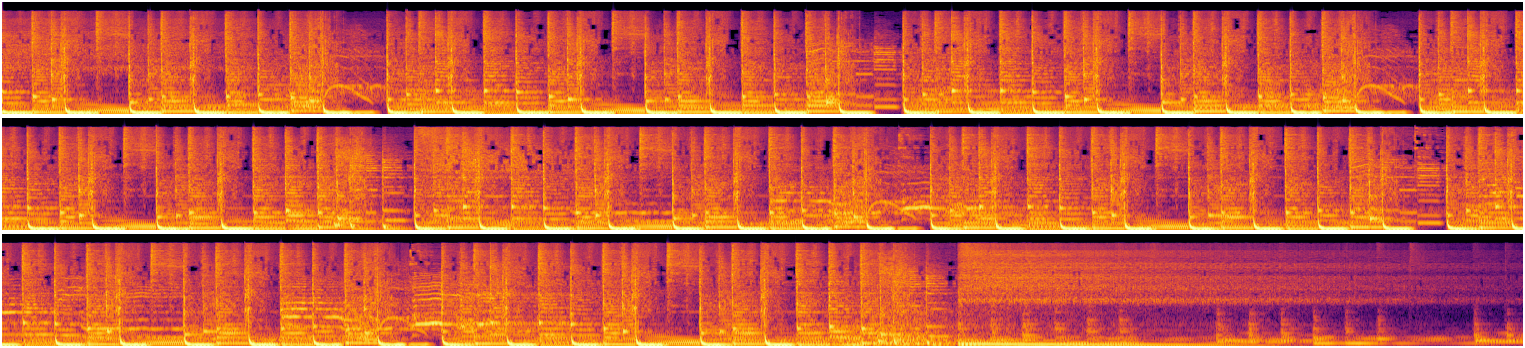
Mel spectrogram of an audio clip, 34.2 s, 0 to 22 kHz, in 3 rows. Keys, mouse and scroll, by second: 7.8-9.2 middle drag, 10.5 alt+h, 13.0 g, 14.9 shift+click, 15.6 click, 18.0-19.8 drag, 20.8-21.7 drag, 22.4 click, 23.6 shift+middle click, 25.7 click, 26.9 Tab, 29.8 middle click, 30.5 shift+middle click, 32.7 shift+middle click.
